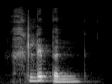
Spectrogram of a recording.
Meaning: 1. to slip, to slide 2. to sneak
- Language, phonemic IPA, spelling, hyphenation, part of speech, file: Dutch, /ˈɣlɪpə(n)/, glippen, glip‧pen, verb, Nl-glippen.ogg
